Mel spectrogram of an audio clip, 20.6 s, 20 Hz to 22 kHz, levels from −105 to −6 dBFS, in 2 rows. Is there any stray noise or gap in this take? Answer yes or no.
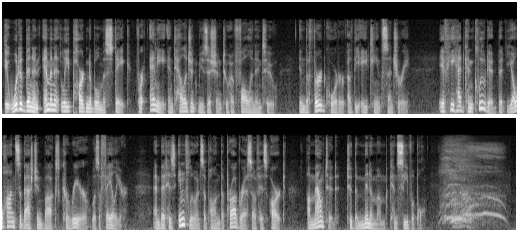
yes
